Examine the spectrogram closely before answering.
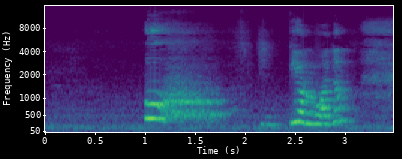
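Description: A young woman speaks loudly with animation, close by.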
